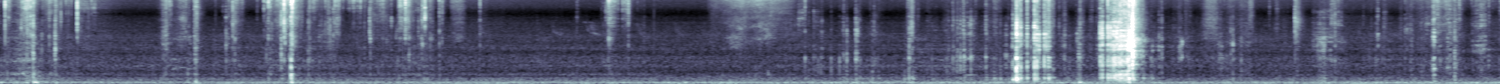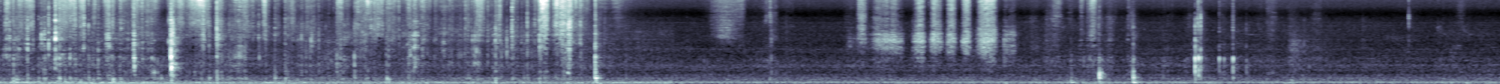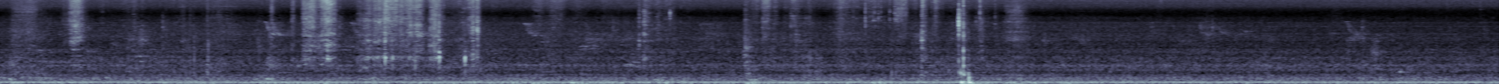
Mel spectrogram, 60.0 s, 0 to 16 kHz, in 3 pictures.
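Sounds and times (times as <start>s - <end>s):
cellophane ripping: 13.4s - 15.4s.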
